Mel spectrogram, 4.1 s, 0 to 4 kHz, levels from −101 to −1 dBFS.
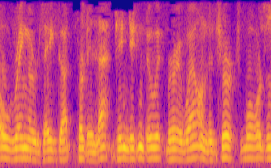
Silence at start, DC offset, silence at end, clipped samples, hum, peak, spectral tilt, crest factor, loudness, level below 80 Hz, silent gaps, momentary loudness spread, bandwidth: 0 s; under 0.1%; 0 s; under 0.1%; none; -4 dBFS; -11 dB/octave; 12 dB; -16 LUFS; -54 dBFS; none; 4 LU; 4 kHz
